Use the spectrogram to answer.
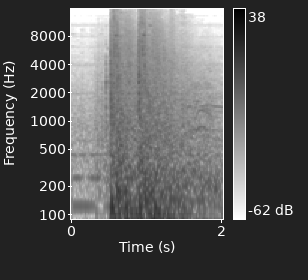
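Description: Pistol gunshots in a video game: a sudden loud, booming blast followed closely by a second shot, both trailing off into a long rumbling decay.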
